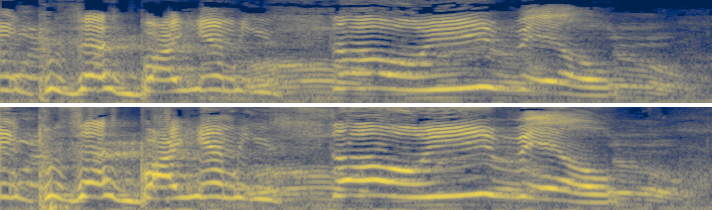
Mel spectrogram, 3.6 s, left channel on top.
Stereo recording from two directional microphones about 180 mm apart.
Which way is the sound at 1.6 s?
20° right (ahead or behind).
